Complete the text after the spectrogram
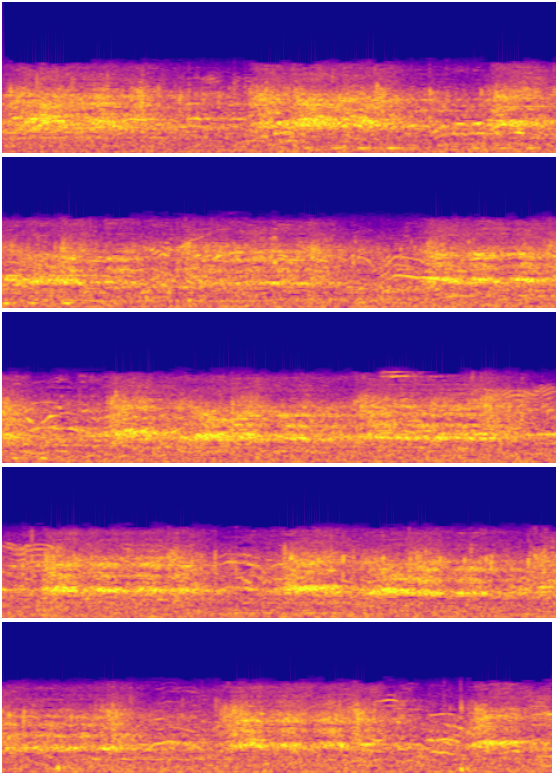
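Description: A large crowd of men chants and cheers loudly outdoors.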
